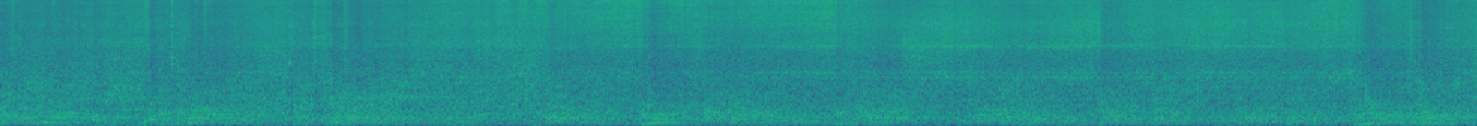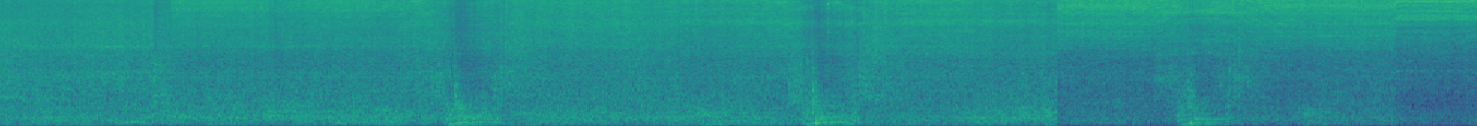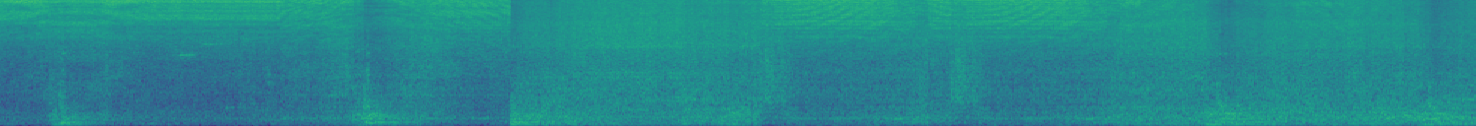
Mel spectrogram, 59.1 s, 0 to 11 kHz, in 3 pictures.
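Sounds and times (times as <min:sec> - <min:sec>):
heavy machine thump: 0:00.0 - 0:12.4, 0:24.4 - 0:33.9, 0:35.1 - 0:37.6, 0:39.9 - 0:41.5, 0:43.5 - 0:45.4
machinery hiss: 0:00.0 - 0:59.0.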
